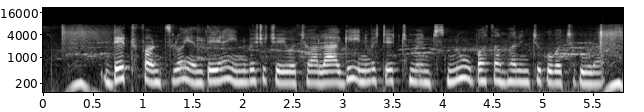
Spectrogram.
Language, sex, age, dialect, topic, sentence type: Telugu, female, 18-24, Central/Coastal, banking, statement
